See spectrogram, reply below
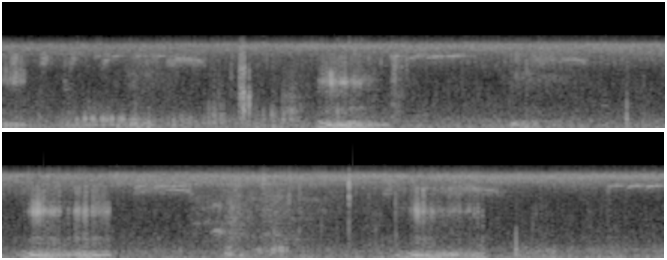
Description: Angel's crashed out and snoring the hot afternoon away!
